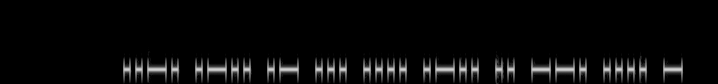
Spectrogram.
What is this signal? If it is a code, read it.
Morse code, heard as a keyed tone, about 20 wpm, 700 Hz. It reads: FLASHLIGHT
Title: Easy Words - Speed-Racing with Hints - 20wpm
